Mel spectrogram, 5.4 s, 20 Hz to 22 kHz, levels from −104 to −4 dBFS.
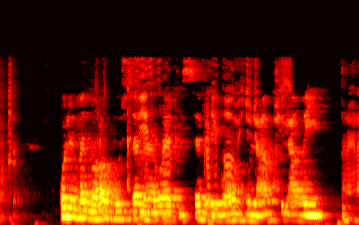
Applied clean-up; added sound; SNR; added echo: classical method WPE with log-MMSE.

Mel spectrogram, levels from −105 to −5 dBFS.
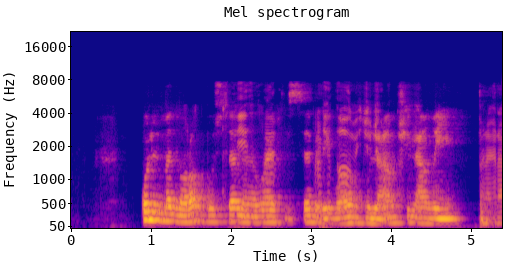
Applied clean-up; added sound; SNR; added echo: neural mask model DeepFilterNet 3.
